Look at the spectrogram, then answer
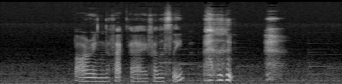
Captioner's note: laughs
